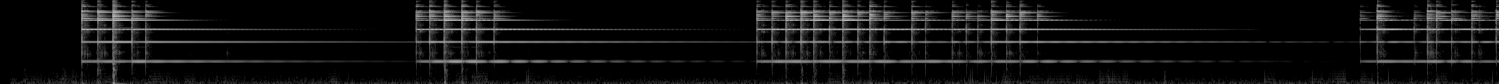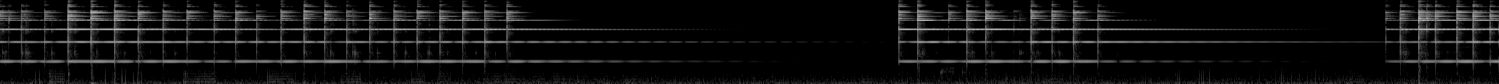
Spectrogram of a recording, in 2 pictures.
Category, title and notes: Sound effects > Other
handbell sounded in front of microphone
bell, chime, ring, tingle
